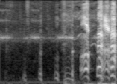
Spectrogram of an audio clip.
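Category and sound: insect, crickets chirping sound effect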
